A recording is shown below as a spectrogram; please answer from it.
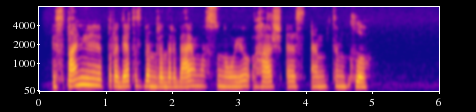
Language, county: Lithuanian, Vilnius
